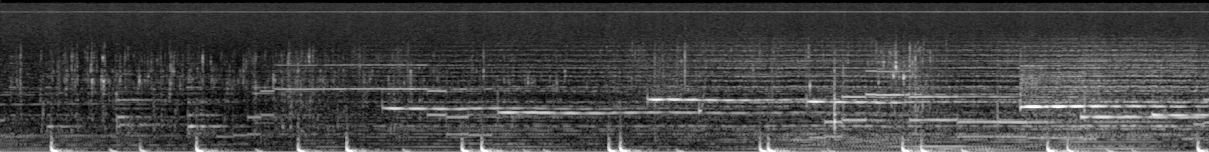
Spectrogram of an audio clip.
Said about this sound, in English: she hears only this water dripping from a nearby faucet. And it's almost in rhythm with the beating of the blood in her head. She hears all this because it's so still.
